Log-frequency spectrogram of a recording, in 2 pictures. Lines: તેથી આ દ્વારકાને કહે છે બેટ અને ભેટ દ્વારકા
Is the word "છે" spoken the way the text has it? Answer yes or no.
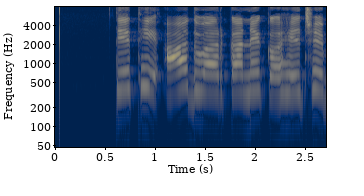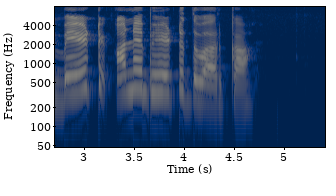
yes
